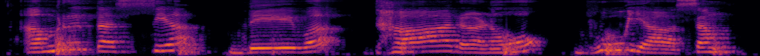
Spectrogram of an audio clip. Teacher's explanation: So here dharano, dha is Mahapran and bhuyasam, bhu is again Mahapran.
